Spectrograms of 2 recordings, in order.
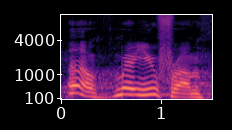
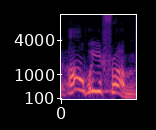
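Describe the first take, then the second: First: It is said in a hostile, suspicious tone. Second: It is said in an innocent, friendly tone.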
